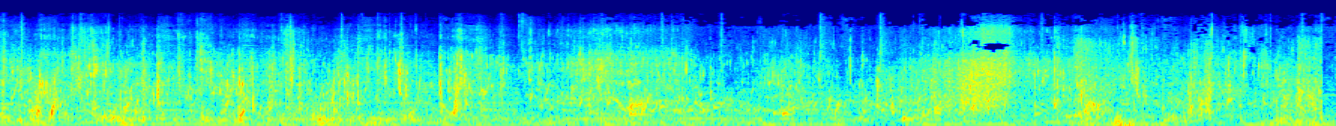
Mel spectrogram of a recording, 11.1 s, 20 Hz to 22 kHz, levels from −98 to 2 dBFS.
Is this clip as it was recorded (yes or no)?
yes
